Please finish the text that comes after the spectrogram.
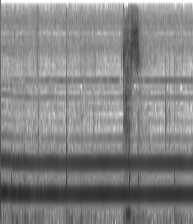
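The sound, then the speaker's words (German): An eerie, unbroken howl coming from the east wing holds two steady tones throughout, sounding hollow and unnatural, while brief scratchy bursts of noise flicker over it and one louder hiss flares up partway through. “Heule hört sich ja furchtbar an.”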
